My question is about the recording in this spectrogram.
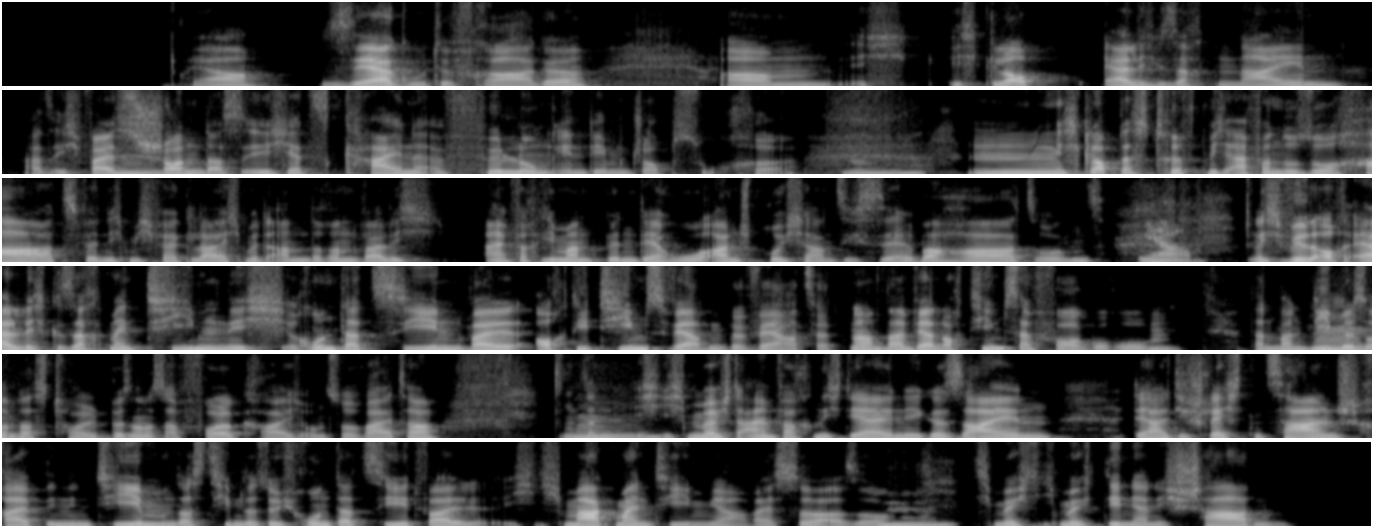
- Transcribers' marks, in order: stressed: "sehr"
- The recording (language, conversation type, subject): German, advice, Wie gehe ich mit Misserfolg um, ohne mich selbst abzuwerten?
